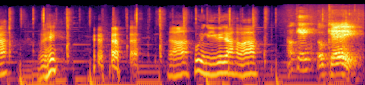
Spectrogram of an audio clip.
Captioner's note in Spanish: Risas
